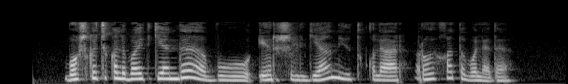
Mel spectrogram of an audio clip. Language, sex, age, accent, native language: Uzbek, female, 19-29, Toshkent shahri, Uzbek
